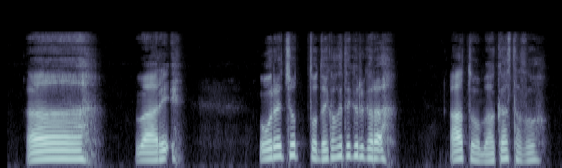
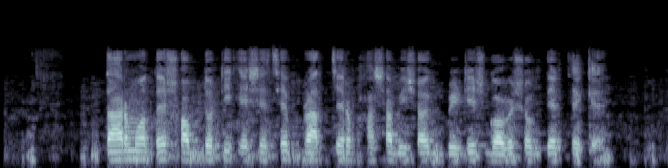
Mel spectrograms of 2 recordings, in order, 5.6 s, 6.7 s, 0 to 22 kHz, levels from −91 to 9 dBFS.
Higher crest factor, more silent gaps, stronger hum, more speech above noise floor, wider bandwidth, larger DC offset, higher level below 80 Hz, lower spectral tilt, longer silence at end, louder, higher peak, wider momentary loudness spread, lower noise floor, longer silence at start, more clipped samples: about the same, 20 dB vs 18 dB; neither; neither; first, 47 dB vs 29 dB; first, 11 kHz vs 7.8 kHz; neither; about the same, -60 dBFS vs -62 dBFS; first, -6.5 dB/octave vs -5 dB/octave; about the same, 0.2 s vs 0.15 s; about the same, -19 LUFS vs -20 LUFS; about the same, 0 dBFS vs -2 dBFS; first, 13 LU vs 10 LU; first, -64 dBFS vs -48 dBFS; about the same, 0.25 s vs 0.25 s; neither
